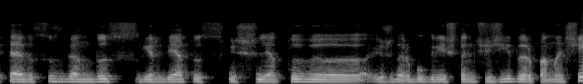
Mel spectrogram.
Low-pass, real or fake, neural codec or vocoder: 7.2 kHz; real; none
